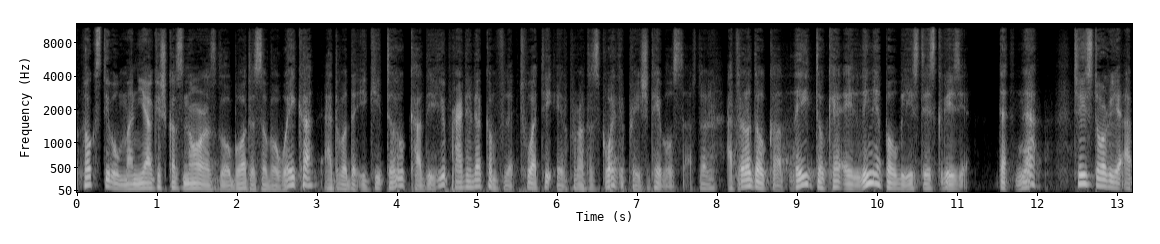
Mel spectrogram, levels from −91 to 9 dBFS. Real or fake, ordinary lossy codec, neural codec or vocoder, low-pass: fake; MP3, 64 kbps; codec, 16 kHz in and 24 kHz out, 0.4 kbps, LongCat-Audio-Codec, two codebook decoder; 10.8 kHz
